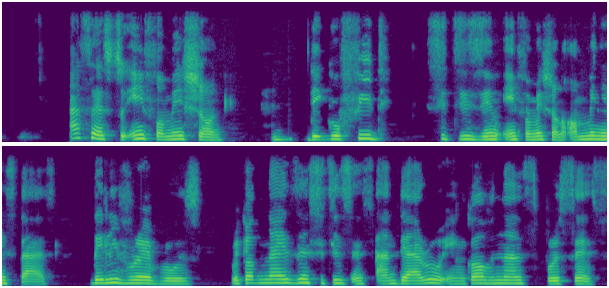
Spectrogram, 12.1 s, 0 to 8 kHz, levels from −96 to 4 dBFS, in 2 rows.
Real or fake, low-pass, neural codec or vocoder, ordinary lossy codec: real; 7.2 kHz; none; none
